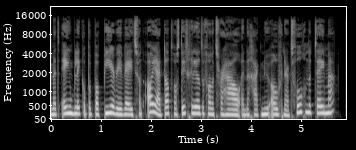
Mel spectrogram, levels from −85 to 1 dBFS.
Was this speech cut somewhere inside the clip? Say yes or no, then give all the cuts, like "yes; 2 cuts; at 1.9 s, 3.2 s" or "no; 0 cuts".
no; 0 cuts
